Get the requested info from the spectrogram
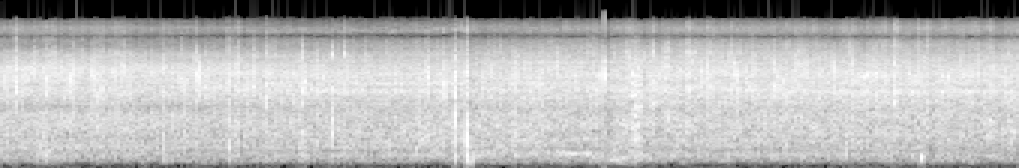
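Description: Trout frying in butter, a steady sizzle with a few sharp pops.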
